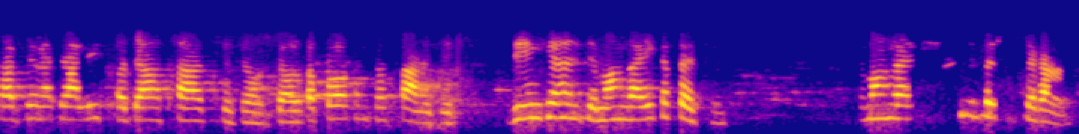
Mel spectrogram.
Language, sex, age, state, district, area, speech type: Maithili, female, 45-60, Bihar, Purnia, rural, conversation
